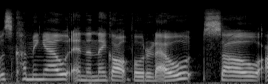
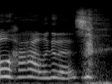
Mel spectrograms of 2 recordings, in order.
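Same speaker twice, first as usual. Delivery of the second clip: put-on, high, giggly, tickled aside; 7 semitones higher than usual. Imagining two people seeing the news coverage: imitating people giggling.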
